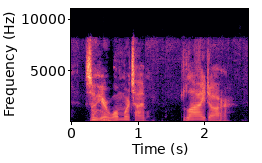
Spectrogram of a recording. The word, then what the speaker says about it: lidar: it's telling me that it's pronounced lidar so if you guys want um pronounce this after me lidar my bar why do good and don't instead of saying derp sadar because it's dar so you want to say lidar not lighter because otherwise people might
